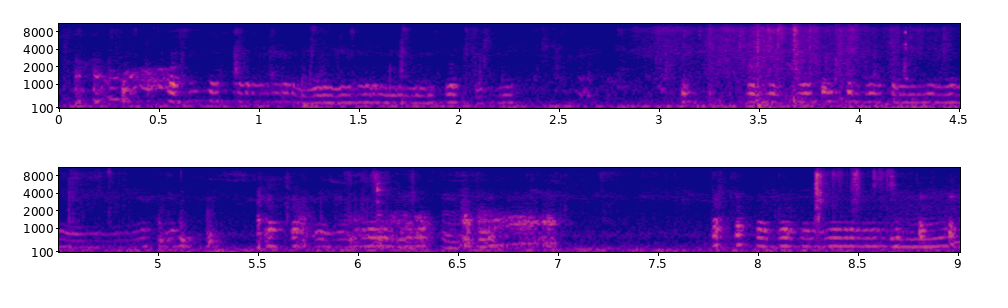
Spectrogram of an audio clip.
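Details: Several backyard hens cluck and cackle almost nonstop in long, wavering, nasal phrases that overlap one another. A burst of hissy noise comes midway, then the drawn-out calls resume in bouts.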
